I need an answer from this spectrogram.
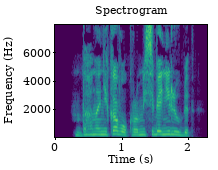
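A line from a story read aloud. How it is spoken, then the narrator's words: Snort. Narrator (Russian): фыркнул Айван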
